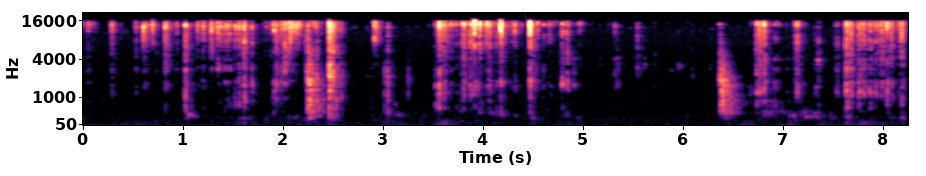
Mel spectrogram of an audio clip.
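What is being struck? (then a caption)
Soap bar scraped with a metal blade. A metal box-cutter blade scrapes flakes off the face of a solid, dry white soap bar held in one hand, over a pile of shavings. Short, dry, crunchy scratching strokes come in quick bursts, bright and hissy with little low end. Each stroke stops almost instantly.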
